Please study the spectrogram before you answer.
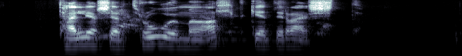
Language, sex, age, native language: Icelandic, male, 15, Icelandic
